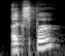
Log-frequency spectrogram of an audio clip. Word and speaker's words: Xpere: I'm here with Xpere. I said it right? From Yeah, SSG Xpere.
